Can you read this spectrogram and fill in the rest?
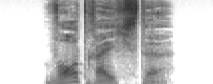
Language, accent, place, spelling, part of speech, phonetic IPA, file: German, Germany, Berlin, wortreichste, adjective, [ˈvɔʁtˌʁaɪ̯çstə], De-wortreichste.ogg
- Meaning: inflection of wortreich: 1. strong/mixed nominative/accusative feminine singular superlative degree 2. strong nominative/accusative plural superlative degree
